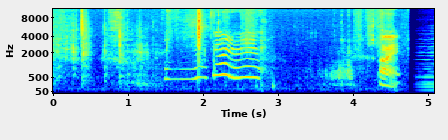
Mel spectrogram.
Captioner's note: humming the rest of the line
